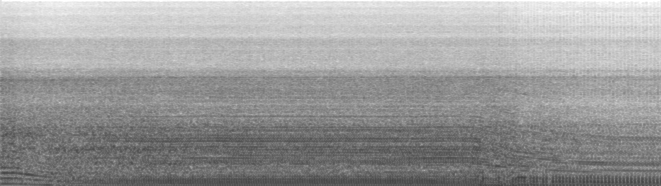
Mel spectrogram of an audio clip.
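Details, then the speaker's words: Troy-Bilt Bronco lawn tractor after new drive and deck belts and deck repairs, running on concrete: engine smooth and even with steady drone and deck whirring, about half as loud as before; no knocks or squeals. "the deck seems to be probably about half as loud as it was"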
